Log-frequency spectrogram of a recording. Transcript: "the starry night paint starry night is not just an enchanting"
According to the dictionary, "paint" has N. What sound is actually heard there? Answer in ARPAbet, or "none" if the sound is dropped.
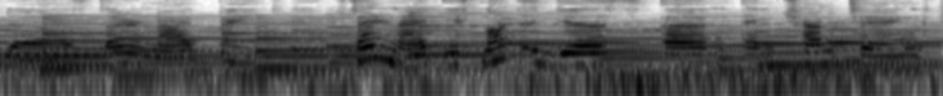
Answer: none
